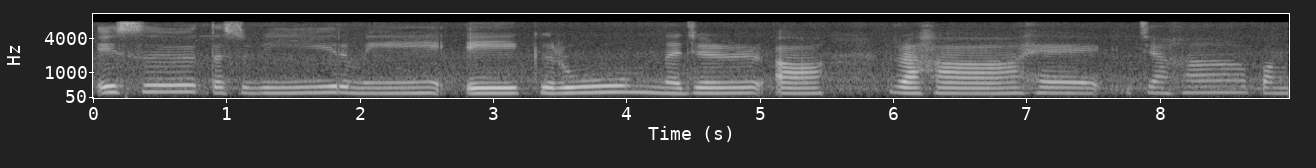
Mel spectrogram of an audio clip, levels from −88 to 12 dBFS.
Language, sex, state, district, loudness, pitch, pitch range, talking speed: Hindi, female, Madhya Pradesh, Umaria, -20 LUFS, 215 Hz, 210-230 Hz, 75 wpm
